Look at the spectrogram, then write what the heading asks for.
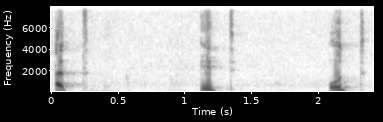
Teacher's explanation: Ketika kita mengucapkan huruf ta, maka ada nafas atau udara yang keluar. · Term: Hames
